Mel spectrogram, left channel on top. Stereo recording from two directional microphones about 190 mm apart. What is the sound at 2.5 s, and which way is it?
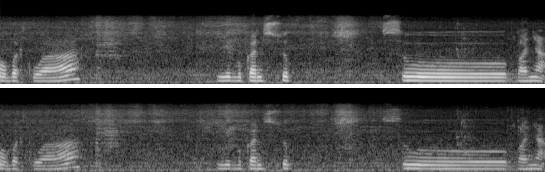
Speech, 25° left (ahead or behind).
